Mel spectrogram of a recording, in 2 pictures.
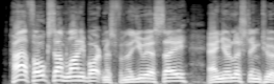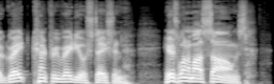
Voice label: Radio Liner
